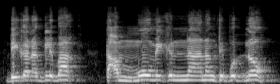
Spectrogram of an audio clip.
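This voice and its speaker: A man's voice: high-pitched, fairly even intonation, moderate pace, fairly bright tone. A man playing a suspicious Ilocano Filipino husband in a radio drama, probing and grumbling as he talks. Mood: confronting.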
